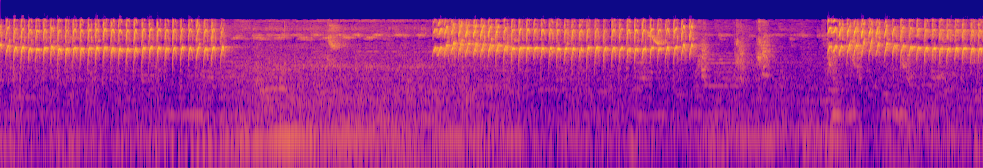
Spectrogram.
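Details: Master recording of a cucak cungkok bulbul for training other birds, 'nembak' style: three bursts of fast, rattling, high buzzy trill, each two to three seconds long, broken by quieter gaps with soft clicks.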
